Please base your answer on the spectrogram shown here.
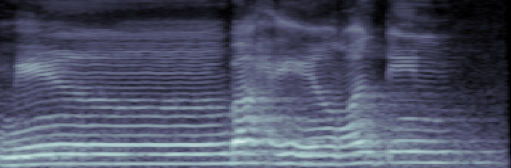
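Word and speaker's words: مِنْ بَحِيرَةٍ: masih banyak yang keliru membaca iqlab itu tidak menekankan kepada huruf ba 100% sehingga timbul mim suara mim 100% mim bukan bukan bukan lihat di dalam kitab Tajwid ada mimnya dan ada ikhfanya maal ikhfai Jadi yang benar bacanya bukan mim Tapi Min bahirtin WBA w w wakinnalladina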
